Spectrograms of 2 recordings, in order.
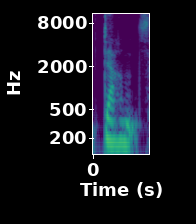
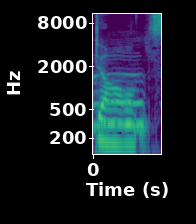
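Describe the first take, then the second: First: The word is said in a plain, unposh accent. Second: The word is said in a posh accent. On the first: This is how the speaker normally talks. "I'm not posh because I say dance" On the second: This is how posh people talk. "I don't say"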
